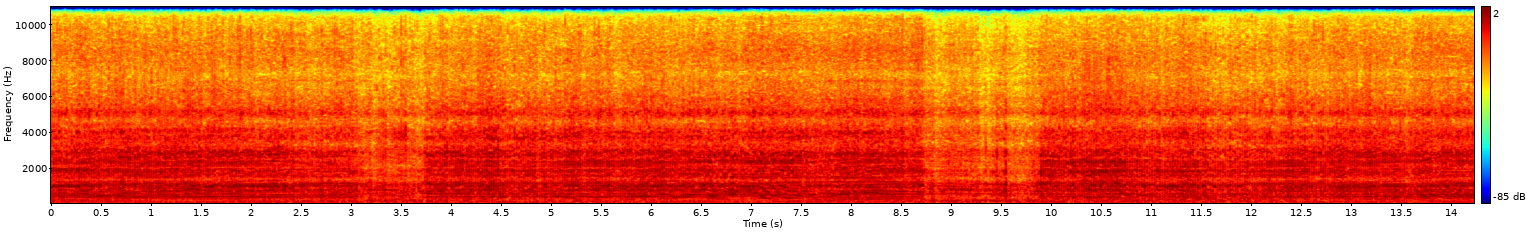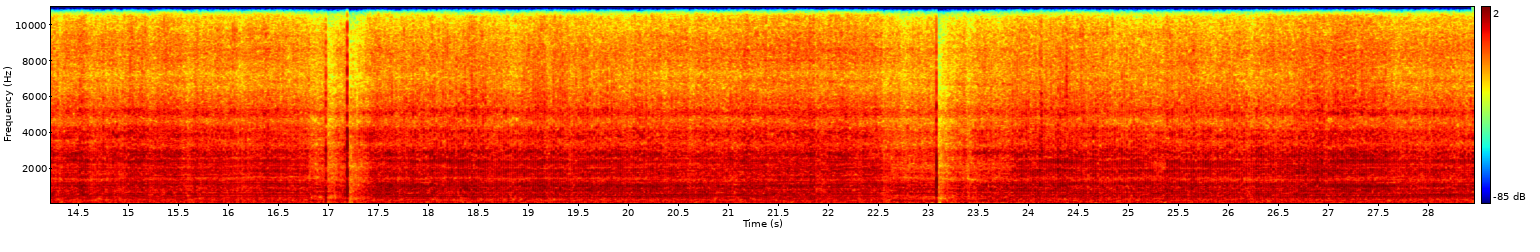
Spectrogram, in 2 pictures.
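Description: Single-cylinder clone four-stroke kart engine running hard on board. Its pitch sags and climbs again every six to eight seconds as the kart goes through the turns, with two brief sharp clicks in the second half.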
